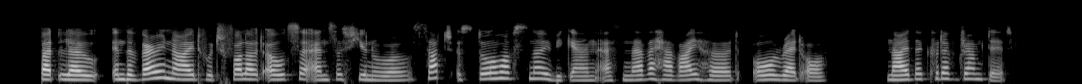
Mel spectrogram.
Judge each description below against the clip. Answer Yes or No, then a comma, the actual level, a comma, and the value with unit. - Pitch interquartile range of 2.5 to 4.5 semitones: Yes, average, 3.0 semitones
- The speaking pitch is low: No, high, 225 Hz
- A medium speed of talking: Yes, average, 170 wpm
